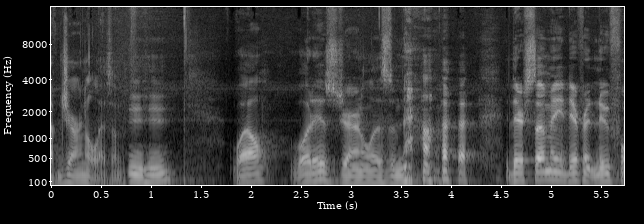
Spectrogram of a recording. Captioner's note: laughs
